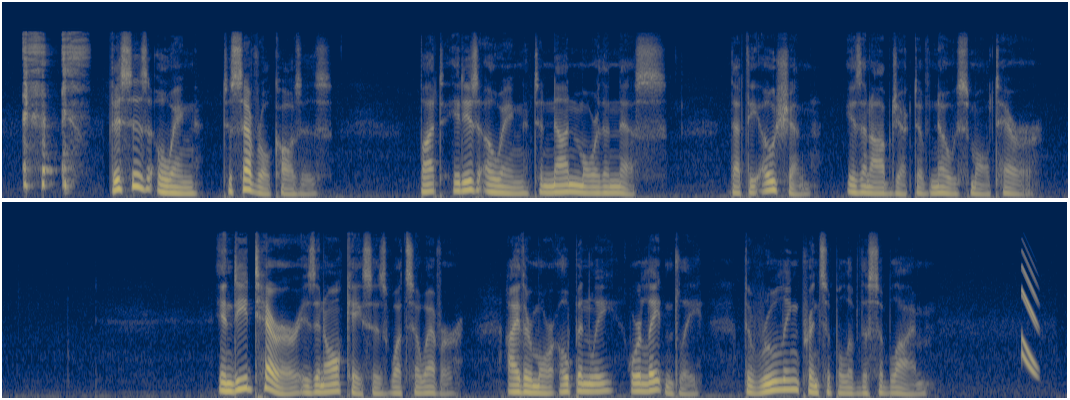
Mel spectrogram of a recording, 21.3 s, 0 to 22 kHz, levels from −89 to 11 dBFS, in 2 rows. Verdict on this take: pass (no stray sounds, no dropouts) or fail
fail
